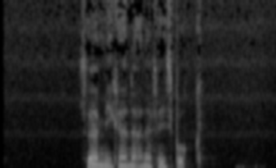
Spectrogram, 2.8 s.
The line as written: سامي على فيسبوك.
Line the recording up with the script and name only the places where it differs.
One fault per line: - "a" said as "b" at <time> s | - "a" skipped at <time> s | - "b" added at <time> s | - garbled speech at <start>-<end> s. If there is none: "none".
- "كان" added at 1.1 s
